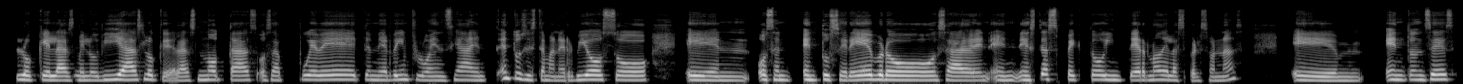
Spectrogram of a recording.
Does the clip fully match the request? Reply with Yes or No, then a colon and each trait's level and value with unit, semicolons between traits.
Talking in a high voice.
Yes: high, 205 Hz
